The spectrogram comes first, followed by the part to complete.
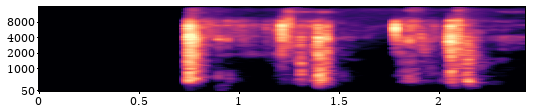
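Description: Thin Bible pages being flipped: a few sharp, crackly paper rustles, starting just under a second in.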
